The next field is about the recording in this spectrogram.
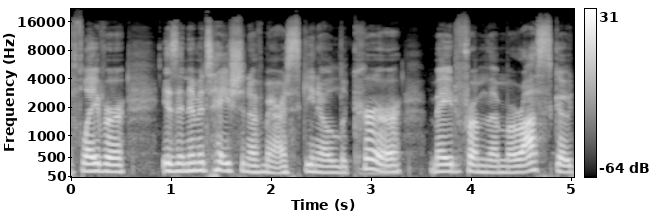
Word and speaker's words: maraschino: It is maraschino because now, so many years later, I realized the proper way to say CH in Italian. Okay? CH versus American way of saying CH. – And how do you say that? – In Italy, a C and an H always is a hard C.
